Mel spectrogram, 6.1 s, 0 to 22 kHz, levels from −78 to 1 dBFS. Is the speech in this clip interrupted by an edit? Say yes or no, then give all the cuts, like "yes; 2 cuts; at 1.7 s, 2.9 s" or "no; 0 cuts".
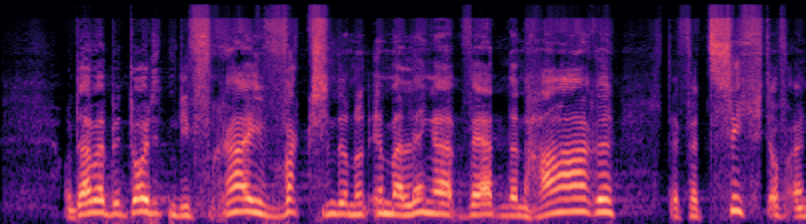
no; 0 cuts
